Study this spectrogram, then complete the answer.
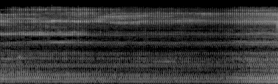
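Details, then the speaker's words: AC rotary compressor opened up, bench-started on supply wired to common and running terminals, drawing about 2.9–3 A: steady whirring hum with bright, even mechanical ring, no knocking or seizing; compressor running freely. "इसको start करते हैं compressor को। ठीक है। ये अपने start हो चुका है।"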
